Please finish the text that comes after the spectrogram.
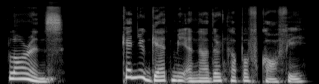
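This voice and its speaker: A woman's voice: on the low side, very animated, normal speed, dark tone, dry recording, studio quality. A woman voicing a cold, bossy rich husband in a story, curt and commanding.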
